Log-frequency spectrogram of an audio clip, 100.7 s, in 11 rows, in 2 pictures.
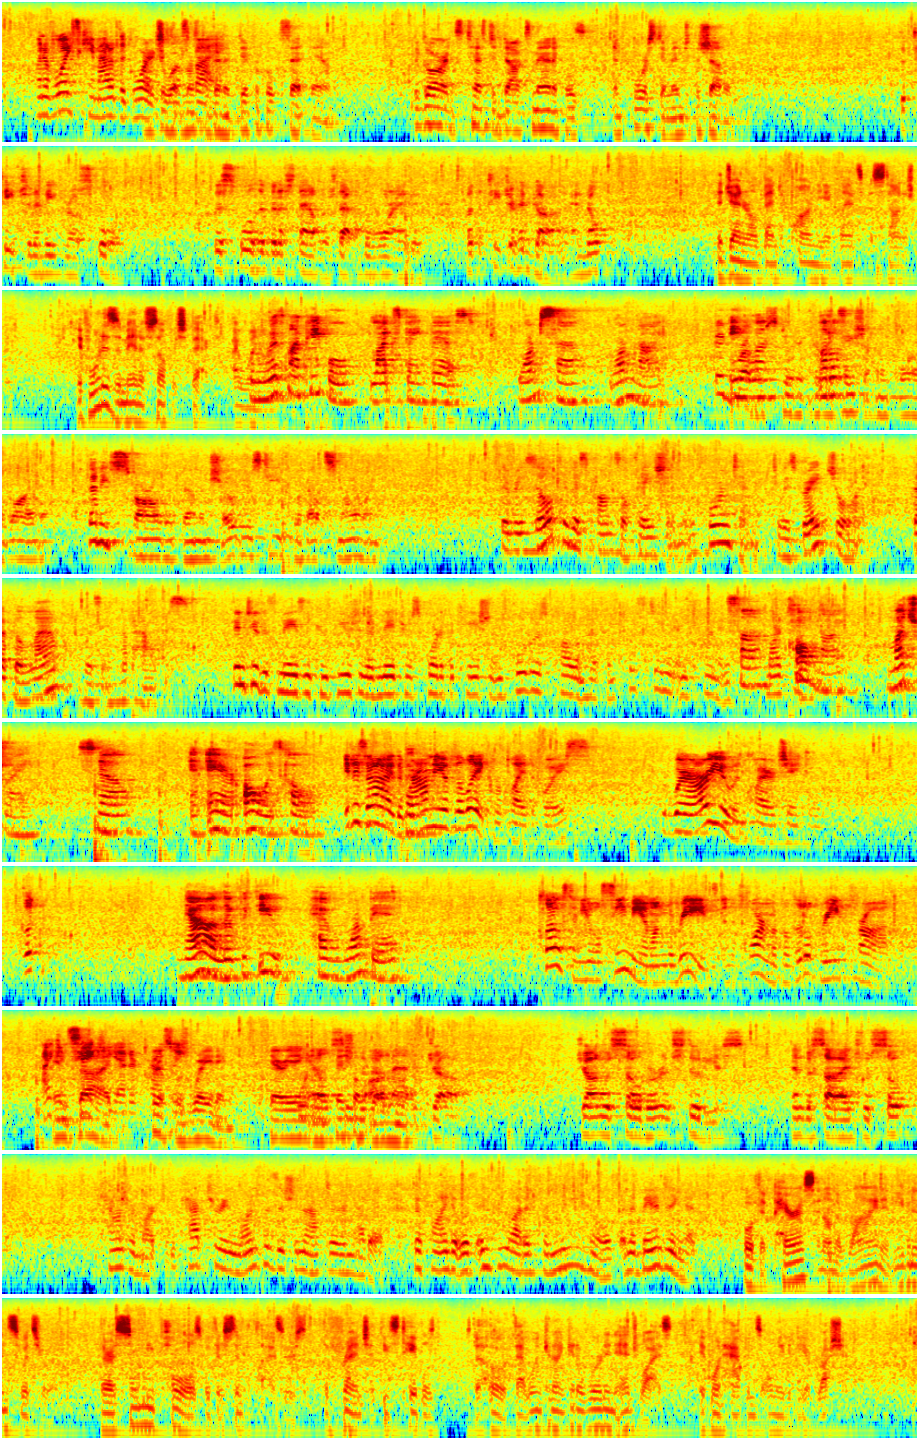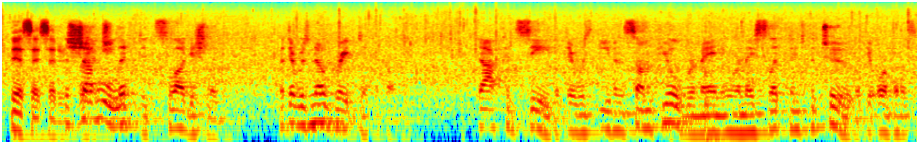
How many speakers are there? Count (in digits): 8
